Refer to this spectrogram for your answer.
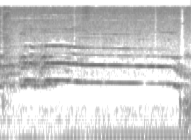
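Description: A rooster crows loudly, one long sustained cock-a-doodle-doo that holds steady before breaking off near the end, with a low background rumble underneath and no talking.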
